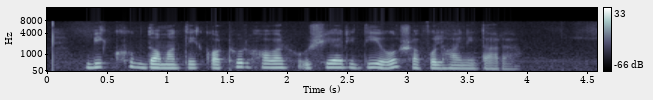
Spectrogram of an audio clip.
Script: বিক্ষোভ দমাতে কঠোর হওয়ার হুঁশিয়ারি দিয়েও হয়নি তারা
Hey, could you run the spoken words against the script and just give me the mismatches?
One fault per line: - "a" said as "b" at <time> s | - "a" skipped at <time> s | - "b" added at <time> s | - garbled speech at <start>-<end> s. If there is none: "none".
- "সফল" added at 3.0 s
